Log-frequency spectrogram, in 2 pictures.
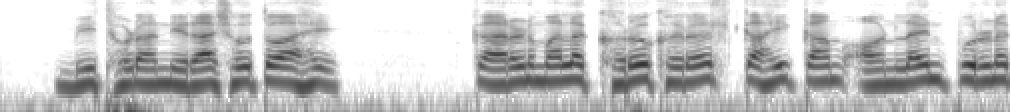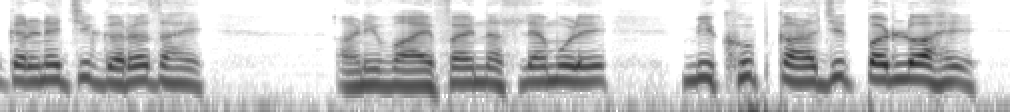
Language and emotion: Marathi, fearful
